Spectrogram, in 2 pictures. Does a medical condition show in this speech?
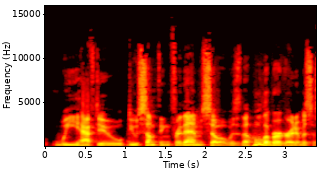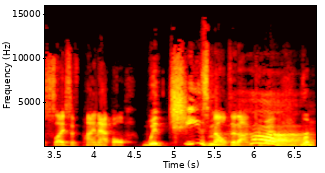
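No.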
